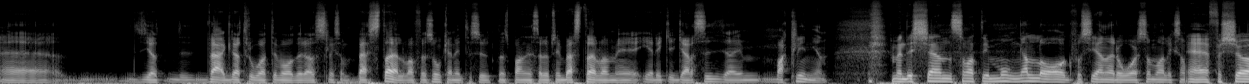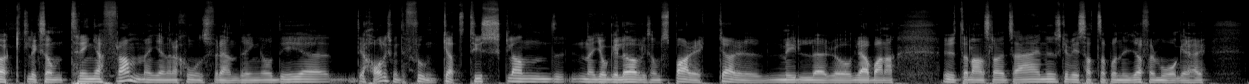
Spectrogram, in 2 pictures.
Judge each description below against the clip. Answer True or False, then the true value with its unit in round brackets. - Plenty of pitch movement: False (2.7 semitones)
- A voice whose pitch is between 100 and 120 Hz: True (105 Hz)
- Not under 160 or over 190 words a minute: True (185 wpm)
